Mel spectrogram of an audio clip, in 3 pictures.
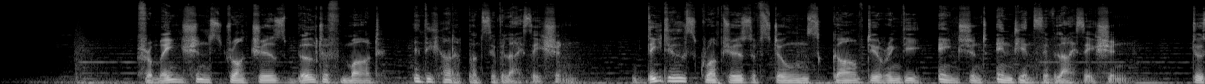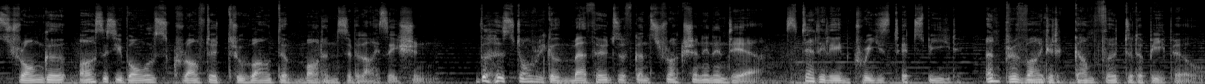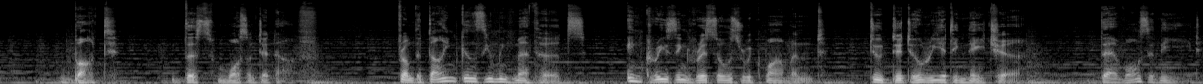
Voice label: Corporate, English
